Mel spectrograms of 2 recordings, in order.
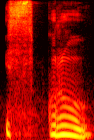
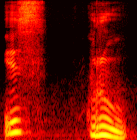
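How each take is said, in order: First: Said in the usual way. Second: स्क्रू drawn out very slowly, each sound clear; slow clear pronunciation. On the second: Shown as a demonstration. Teacher shows students how to say स्क्रू, very slowly. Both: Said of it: "इसको पढ़ना कैसे है?".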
